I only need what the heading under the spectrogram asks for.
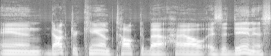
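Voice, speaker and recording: A man talks in a normal speaking voice at a medium pitch and moderate pace, with ordinary pitch variation. The recording is very clean, with a silent background. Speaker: running program co-host. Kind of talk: casual chat.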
